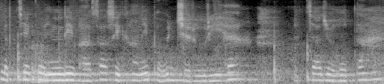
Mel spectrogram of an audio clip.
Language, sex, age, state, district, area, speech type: Hindi, female, 30-45, Bihar, Begusarai, rural, spontaneous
